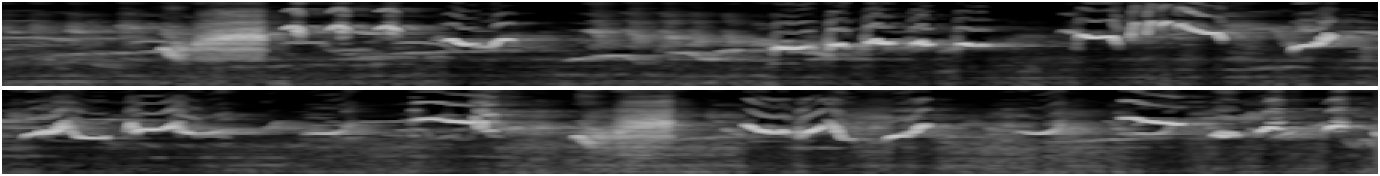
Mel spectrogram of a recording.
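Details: Oriental magpie-robin (kacer) performing Java sparrow (gelatik batu) mimicry: dense, varied whistled and twittering notes, interrupted twice by loud harsh rasping bursts.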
